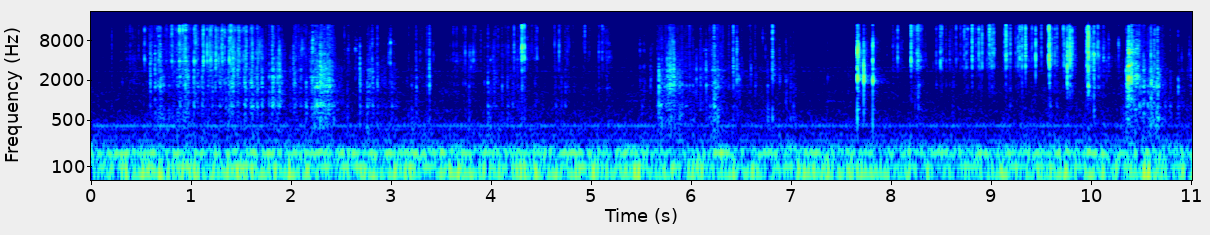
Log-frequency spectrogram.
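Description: A blade crushes and cuts flakes from a hand-held, solid, translucent purple glycerin bar soap scored in a diamond pattern. It makes bright, crisp crackling and scraping with scattered sharp snaps over a faint steady low hum.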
